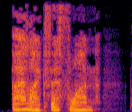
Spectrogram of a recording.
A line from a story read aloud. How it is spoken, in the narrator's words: Elise said quietly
